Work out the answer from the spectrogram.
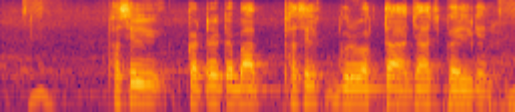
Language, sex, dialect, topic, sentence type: Maithili, male, Southern/Standard, agriculture, statement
